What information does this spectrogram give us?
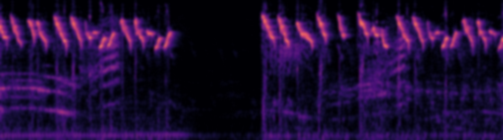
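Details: Female and colony white-eyes calling, a recording used as therapy to stimulate a male's singing: rapid runs of thin, high, downslurred chirps in two bursts split by a silent gap, with faint lower whistles beneath.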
